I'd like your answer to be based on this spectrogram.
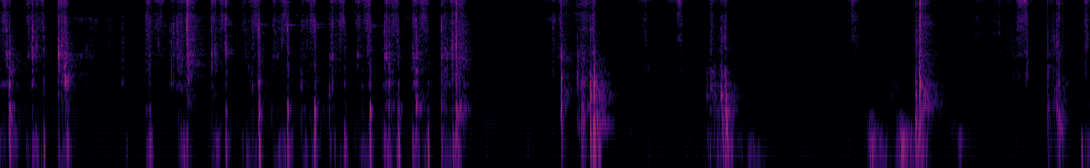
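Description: Tarot cards shuffled for a weekly reading: close, quiet, rapid riffling and flapping in dense rhythmic bursts, a brief pause, then more scattered shuffles and snaps, with no one speaking.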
